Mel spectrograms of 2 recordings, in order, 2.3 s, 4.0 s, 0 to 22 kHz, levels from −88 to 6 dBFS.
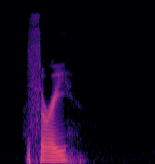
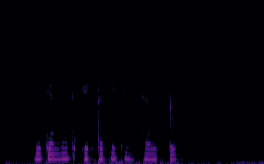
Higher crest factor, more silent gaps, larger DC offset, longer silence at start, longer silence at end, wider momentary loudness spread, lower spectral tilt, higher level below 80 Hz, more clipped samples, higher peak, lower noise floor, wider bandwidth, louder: about the same, 22 dB vs 18 dB; neither; neither; first, 0.4 s vs 0.05 s; first, 1.2 s vs 0 s; first, 14 LU vs 7 LU; second, -6.5 dB/octave vs -8.5 dB/octave; first, -58 dBFS vs -80 dBFS; neither; first, -14 dBFS vs -44 dBFS; second, -77 dBFS vs -83 dBFS; about the same, 16 kHz vs 16 kHz; first, -33 LUFS vs -61 LUFS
